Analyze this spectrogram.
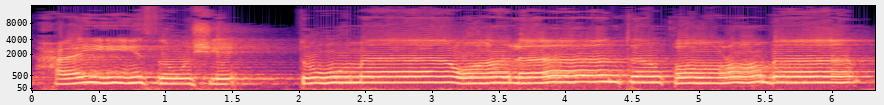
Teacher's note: واو پہ لپس کو راؤنڈ میں لے کے جانا ہے. واو تاکہ اچھی طرح ادا ہو.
